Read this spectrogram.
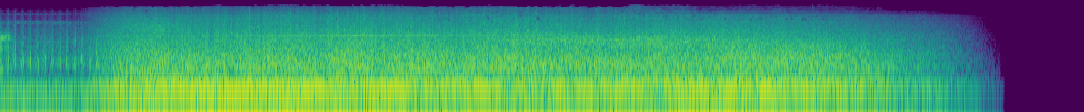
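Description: Propeller engines of a large aircraft roar loudly and steadily, then fade out.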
